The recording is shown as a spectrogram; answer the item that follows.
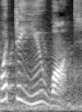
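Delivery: annoyed sharp retort. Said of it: "I'm sorry I snapped at you".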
